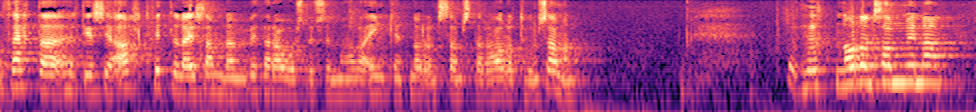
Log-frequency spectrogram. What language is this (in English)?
Icelandic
